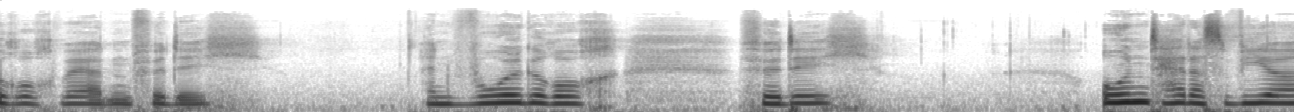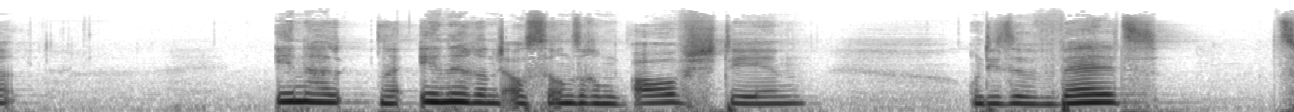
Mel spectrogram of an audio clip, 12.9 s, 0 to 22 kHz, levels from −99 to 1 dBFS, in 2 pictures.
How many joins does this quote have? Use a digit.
3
